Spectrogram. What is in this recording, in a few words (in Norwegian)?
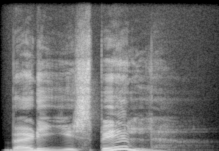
"bæljispel", hemsedalsmaalet tale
